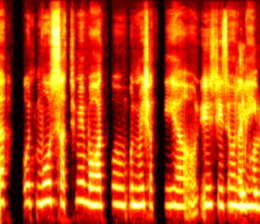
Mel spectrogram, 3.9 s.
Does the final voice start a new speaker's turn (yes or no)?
yes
